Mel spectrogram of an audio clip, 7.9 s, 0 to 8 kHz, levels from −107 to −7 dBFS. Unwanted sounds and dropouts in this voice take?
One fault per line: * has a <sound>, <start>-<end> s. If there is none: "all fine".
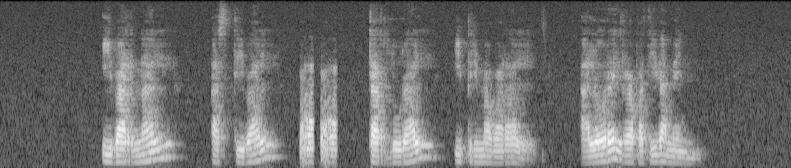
* has a laugh, 3.0-3.4 s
